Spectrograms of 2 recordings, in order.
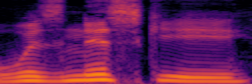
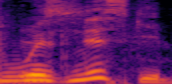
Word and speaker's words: Wisnieski: I couldn't hardly tell wasniski is wisnisky but it's got a w in it not in the middle not in the middle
